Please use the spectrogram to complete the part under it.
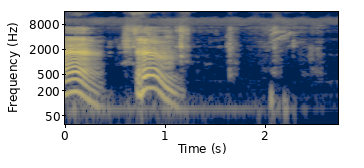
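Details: Goat eating leaves in a village pen, giving two short arched bleats that rise then fall in pitch, about half a second apart, followed by soft scattered knocks and a low steady hum.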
